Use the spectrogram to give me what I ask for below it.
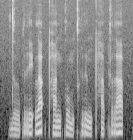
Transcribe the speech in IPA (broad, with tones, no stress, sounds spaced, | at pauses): d ɤː˩˦ p r e˦˥ ʔ l a˥˩ ʔ pʰ a˧ n k o˨˩ m kʰ r ɯ˨˩ ŋ pʰ a˨˩ p̚ k r a˥˩ p̚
